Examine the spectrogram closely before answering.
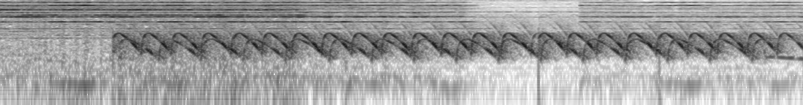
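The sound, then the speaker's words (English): A loud, rapid wailing siren sweeps up and down repeatedly in a fast yelping cycle, steady, over a bright electronic tonal hum, with no voices, as alarms and sirens go off. “By now, alarms and sirens were going off and security guards were running willy-nilly all over the place.”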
